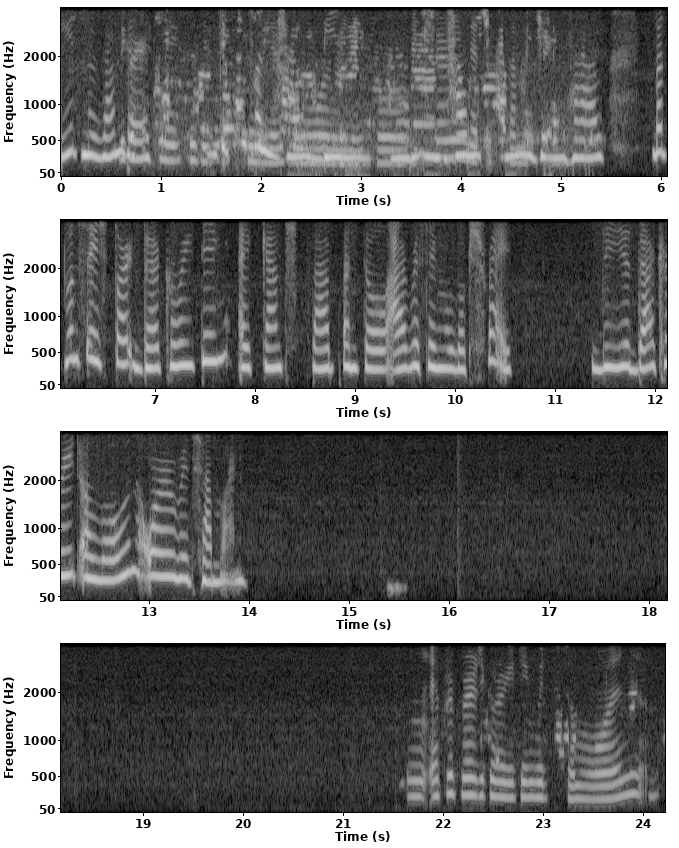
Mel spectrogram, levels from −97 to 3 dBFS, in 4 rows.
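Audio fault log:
0.12–5.47 s and 21.97–24.22 s, echo leak: a delayed copy trails the speech by 327 ms at about 10 dB and about 15 dB down, likely from a loudspeaker the echo canceller missed; the spectrogram shows duplicated harmonic bands shifted right.
5.86–5.91 s, 10.59–11.17 s, 14.0–14.28 s, echo leak: brief residual echo scraps at the same 327 ms delay, about 40 dB below the speech, likely canceller leakage; they barely show as faint smudges on the spectrogram.
1.4–2.51 s and 2.83–5.13 s, speech suppressed in double talk: while the echo overlaps, the speech dips by roughly 5 dB over about half a second, then by up to roughly 15 dB over about 1.5 s, likely the canceller ducking both signals. On the waveform this appears as sagging, gated envelope sections, and on the spectrogram as thinned energy below the call path's 4 kHz ceiling.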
